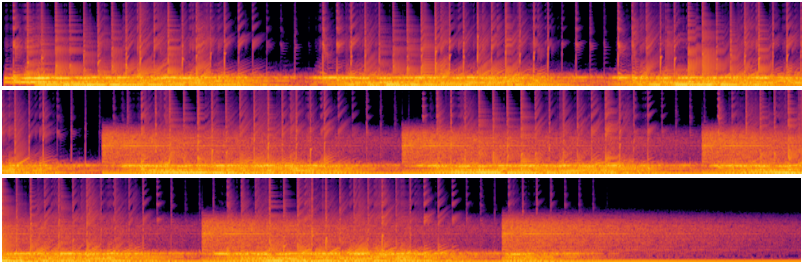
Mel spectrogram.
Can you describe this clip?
a dark sound with a quote of a new beginning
